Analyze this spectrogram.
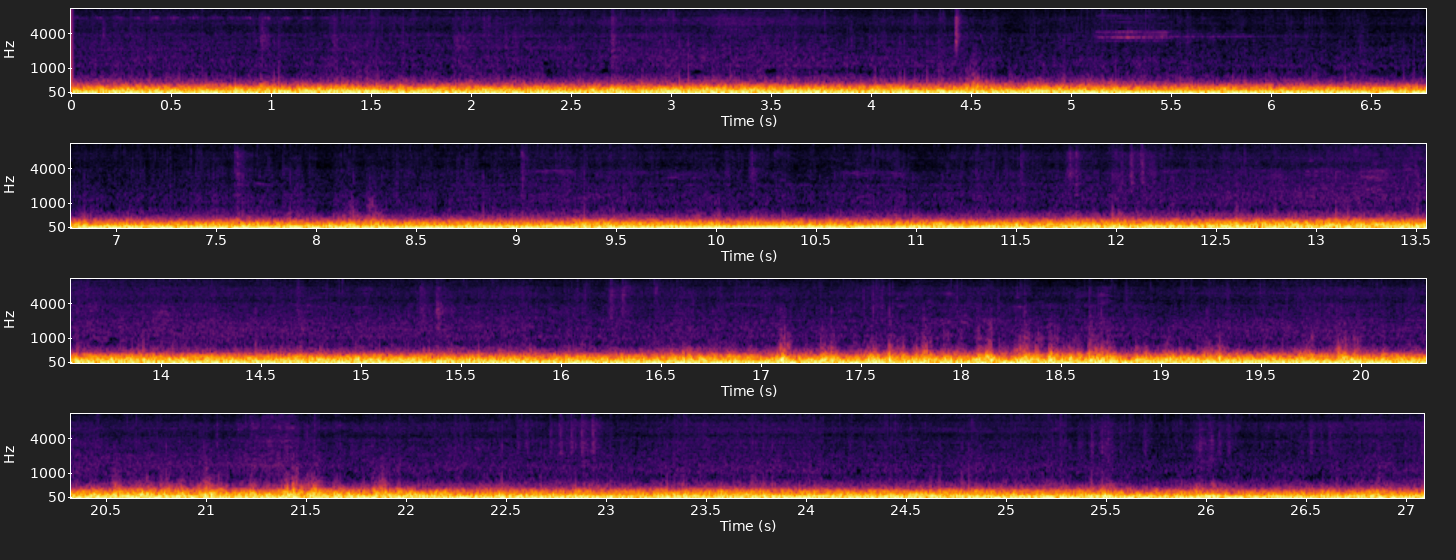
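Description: A car engine drones steadily from inside the car.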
